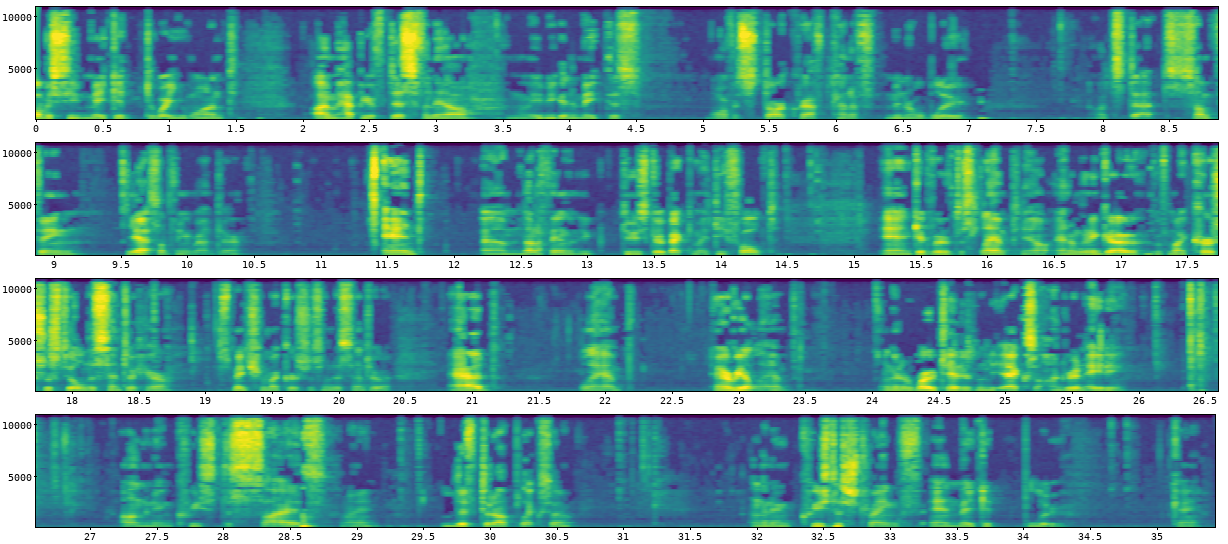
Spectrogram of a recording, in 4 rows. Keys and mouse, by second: 0.5-2.5 drag, 7.7-10.4 drag, 14.1 z, 14.2 z, 14.9 a, 15.8 x, 18.9 shift+s, 24.2 r, 27.9-29.9 drag, 30.3-34.9 drag.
